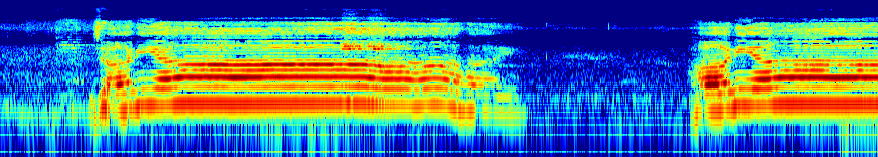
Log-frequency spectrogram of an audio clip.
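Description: A young man sings loudly up close, holding long notes.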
